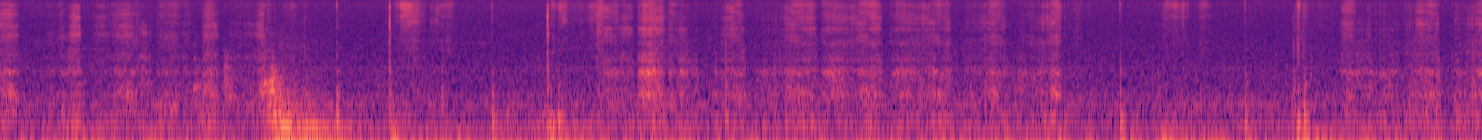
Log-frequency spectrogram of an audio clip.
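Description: A hand-held red fountain pen with a steel nib scratches across a flat white paper sheet while writing cursive. The result is a steady, soft, low rasping rub, broken by a few louder, brighter scratchy strokes.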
